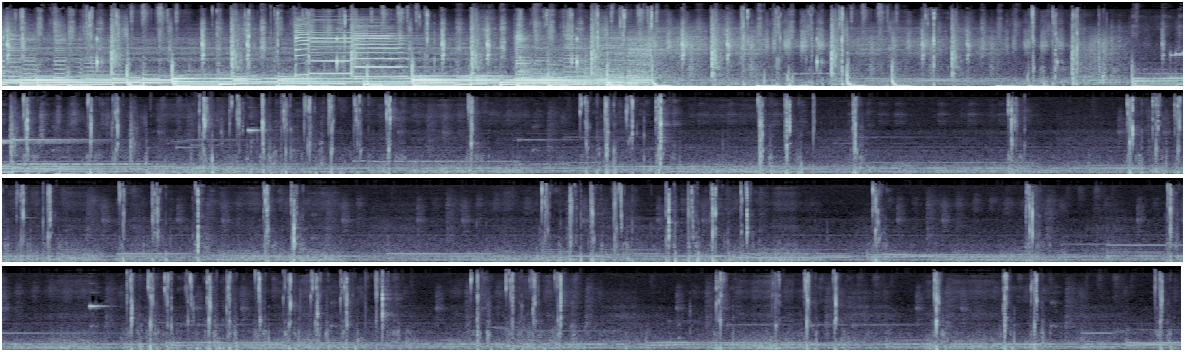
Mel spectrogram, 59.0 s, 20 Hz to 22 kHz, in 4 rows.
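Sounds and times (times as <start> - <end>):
low steady drone: 0.0 - 8.6, 14.2 - 17.8.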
